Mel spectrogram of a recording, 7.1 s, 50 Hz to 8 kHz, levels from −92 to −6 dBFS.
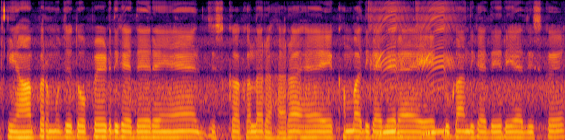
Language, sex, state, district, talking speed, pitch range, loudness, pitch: Hindi, male, Rajasthan, Bikaner, 230 wpm, 115-120 Hz, -21 LUFS, 120 Hz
